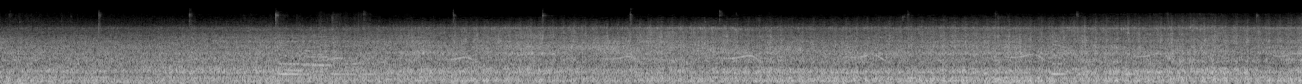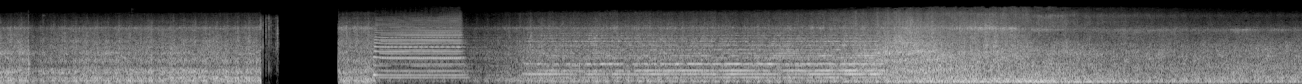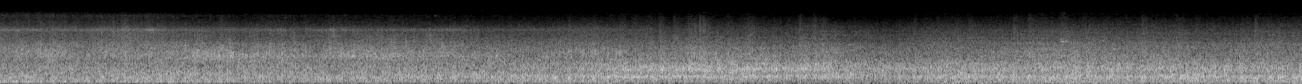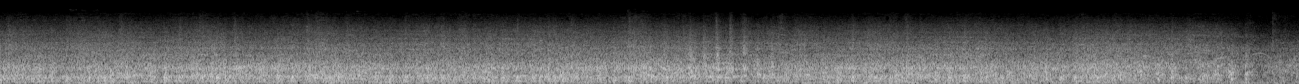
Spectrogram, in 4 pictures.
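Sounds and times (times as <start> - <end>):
steel wheels clattering on rails: 24.3 - 52.0.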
